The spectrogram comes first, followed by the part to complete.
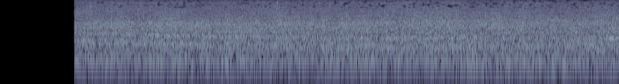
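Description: Silent for most of the first second, then a steady rushing noise of wind and harbour water with no distinct events.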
